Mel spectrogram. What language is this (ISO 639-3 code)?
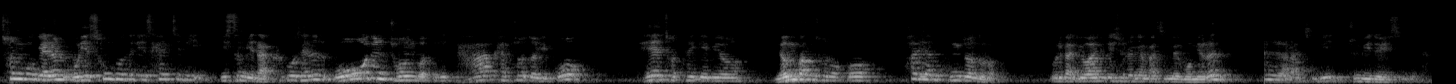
kor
